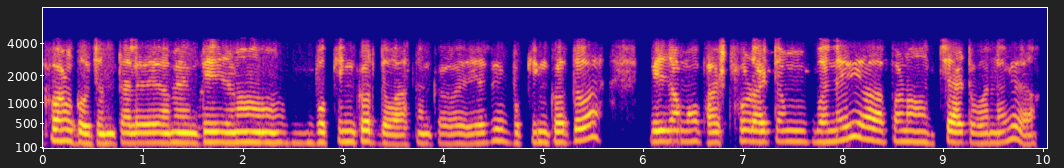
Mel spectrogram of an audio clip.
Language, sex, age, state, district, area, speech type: Odia, male, 60+, Odisha, Gajapati, rural, conversation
